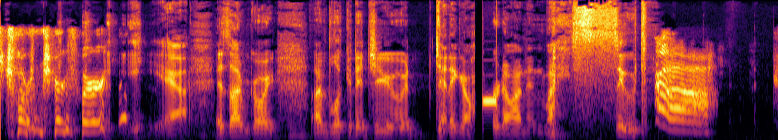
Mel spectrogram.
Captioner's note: laughing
